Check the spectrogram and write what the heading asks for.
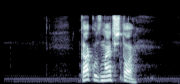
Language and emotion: Russian, positive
